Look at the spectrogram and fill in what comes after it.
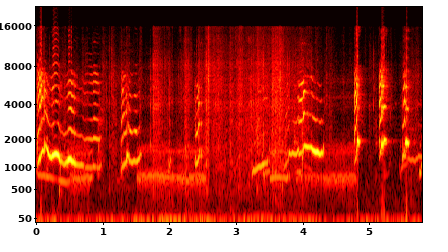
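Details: Four black puppies found at the bottom of a dry well cry out, with high, wavering whimpers sliding up and down, short yelps and squeaky cries overlapping from several pups, ending in three sharp yips.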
